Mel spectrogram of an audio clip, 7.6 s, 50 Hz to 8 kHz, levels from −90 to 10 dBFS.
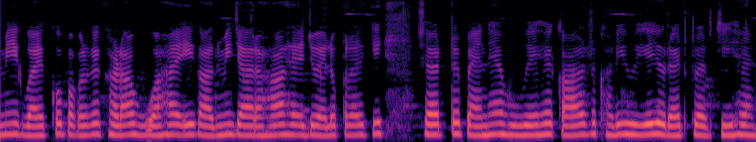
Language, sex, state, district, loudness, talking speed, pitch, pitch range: Hindi, female, Chhattisgarh, Rajnandgaon, -29 LUFS, 230 wpm, 205 Hz, 200-215 Hz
